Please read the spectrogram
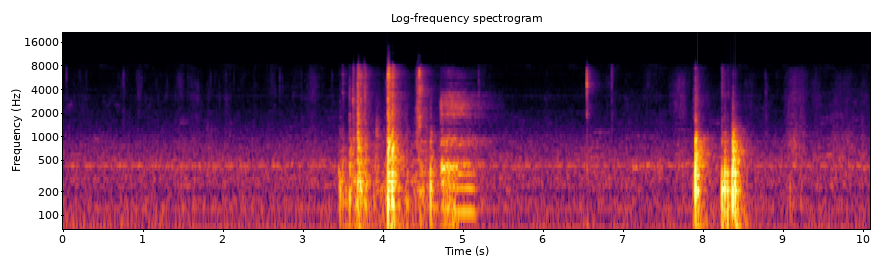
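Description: Handling noise from a wire wreath frame and deco mesh as a pipe cleaner is twisted on: a cluster of short rustles and knocks about halfway through, and a second pair of sharp knocks near the end.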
